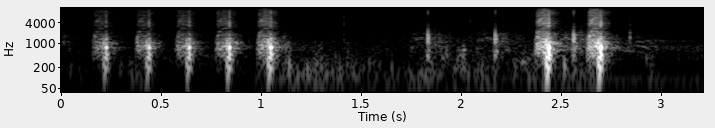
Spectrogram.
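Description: Airsoft gunfire during an outdoor skirmish game in Padasjoki: a quick run of five sharp cracks, then a short pause and several more scattered shots, close and crisp.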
